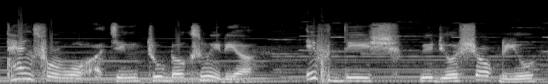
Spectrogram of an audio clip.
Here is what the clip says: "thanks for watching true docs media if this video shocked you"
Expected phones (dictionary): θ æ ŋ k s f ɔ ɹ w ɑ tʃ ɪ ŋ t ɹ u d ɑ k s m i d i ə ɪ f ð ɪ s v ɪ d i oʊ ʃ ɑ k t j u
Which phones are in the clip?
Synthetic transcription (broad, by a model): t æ ŋ k s f ɔ ɹ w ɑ tʃ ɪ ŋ t ɹ u d ɑ k s m i d i ə ɪ f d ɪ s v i d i oʊ ʃ ɑ k t j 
